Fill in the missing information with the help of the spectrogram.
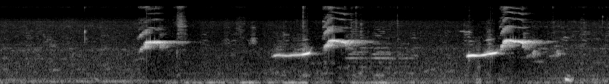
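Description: Caged green parrots giving loud, shrill screeching calls, three outbursts about a second and a half apart, each sweeping upward and then held high. The calls are typical of the birds squabbling when their keeper comes close.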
